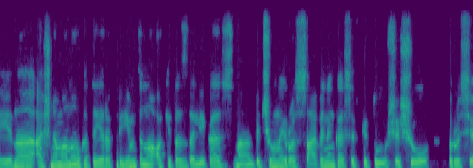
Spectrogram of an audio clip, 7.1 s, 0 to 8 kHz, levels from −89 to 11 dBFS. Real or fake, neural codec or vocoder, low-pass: fake; vocoder, 44.1 kHz, 128 mel bands every 256 samples, BigVGAN v2; 7.2 kHz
